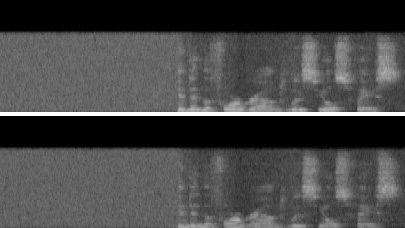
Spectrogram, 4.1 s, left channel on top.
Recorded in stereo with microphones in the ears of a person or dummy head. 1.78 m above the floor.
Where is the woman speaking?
20° left (ahead or behind), 3 m.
